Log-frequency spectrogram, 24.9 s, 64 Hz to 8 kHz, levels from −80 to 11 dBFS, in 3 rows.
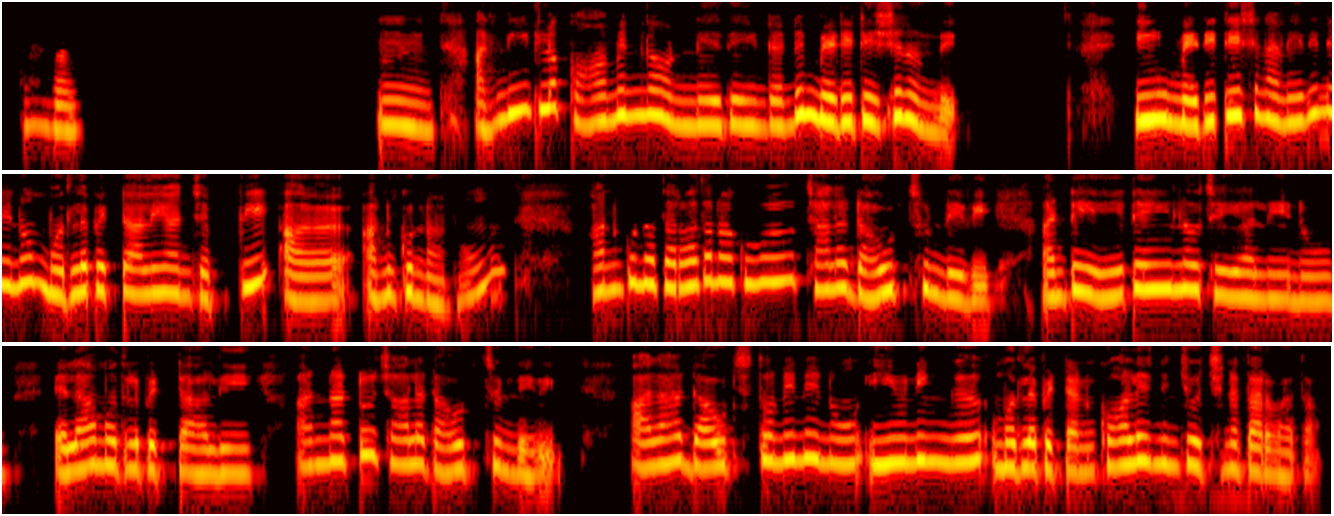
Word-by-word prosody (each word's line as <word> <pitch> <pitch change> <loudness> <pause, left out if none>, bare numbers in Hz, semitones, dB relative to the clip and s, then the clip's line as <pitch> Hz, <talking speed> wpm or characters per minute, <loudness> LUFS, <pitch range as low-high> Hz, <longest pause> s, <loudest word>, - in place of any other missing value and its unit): హ్మ్. 215 -3 -5 1.9
హ్మ్, 235 -3 0 0.3
అన్నిట్లో 350 - +2
కామన్‌గా 305 +6 +2
ఉండేది 235 0 0
ఏంటంటే 235 +4 0
మెడిటేషన్ 260 +2 +4
ఉంది. 205 - -4 1.2
ఈ - - +10 0.2
మెడిటేషన్ 290 +5 +4
అనేది 260 +4 0
నేను 330 +1 +2 0.2
మొదలుపెట్టాలి 270 +1 +1
అని 250 -2 -4
చెప్పి 230 +8 -1 0.3
ఆహ్, 210 0 -2 0.2
అనుకున్నాను. 230 -4 -3 0.8
అనుకున్న 295 +5 0
తర్వాత 315 +3 +2
నాకు 355 -1 -1 0.4
చాలా 295 +1 0
డౌట్స్ 275 +5 0
ఉండేవి. 230 - -1 0.4
అంటే 240 +5 +1 0.2
ఏ - - +1
టైమ్‌లో 300 0 +4
చేయాలి? 235 -2 -1
నేను 210 -1 -6 0.5
ఎలా 230 +3 +2
మొదలుపెట్టాలి? 225 -4 -2 0.4
అన్నట్టు 290 +5 -1
చాలా 275 0 -1
డౌట్స్ 230 +3 -4
ఉండేవి 210 -4 -4 0.6
అలా 265 +3 -1 0.2
డౌట్స్‌తోనే 280 +4 0
నేను 285 -3 0 0.3
ఈవెనింగ్ 285 0 +2 0.3
మొదలుపెట్టాను, 235 -3 +1
కాలేజీ 275 +2 +2
నుంచి 260 +1 -4
వచ్చిన 240 0 -6
తర్వాత. 205 -3 -5
255 Hz, 105 wpm, -23 LUFS, 230-290 Hz, 1.9 s, ఈ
